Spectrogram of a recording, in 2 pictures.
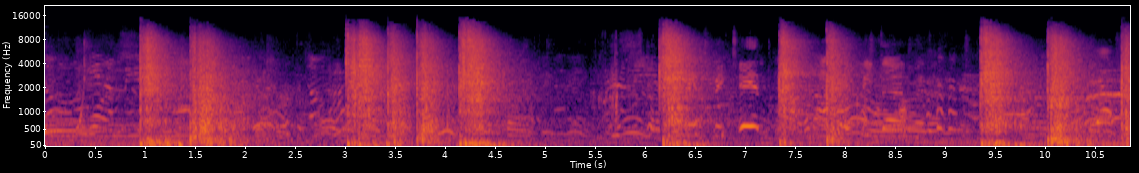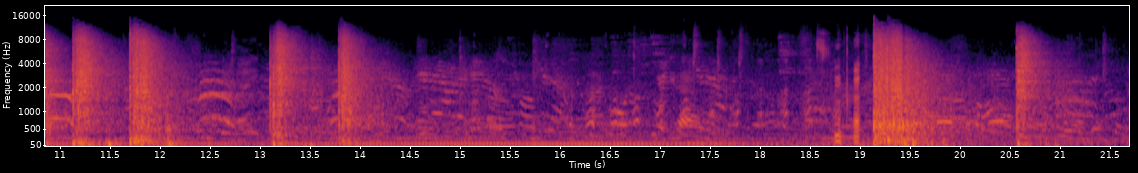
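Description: Rifles fire in loud sharp cracks, echoing outdoors.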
